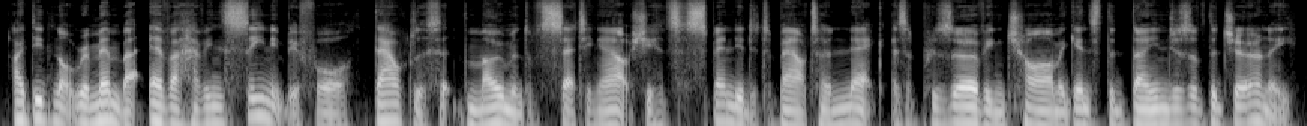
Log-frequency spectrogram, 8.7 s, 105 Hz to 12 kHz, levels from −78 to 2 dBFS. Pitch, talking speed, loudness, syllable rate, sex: 100 Hz, 225 wpm, -19 LUFS, 6.0 syllables/s, male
